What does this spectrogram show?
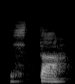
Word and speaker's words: está: It's really important when you're writing Spanish that you write those accents in, and then when we're saying the words that we place that vocal stress on the second syllable.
